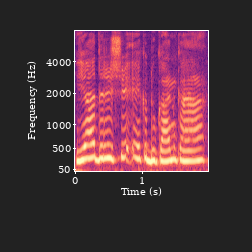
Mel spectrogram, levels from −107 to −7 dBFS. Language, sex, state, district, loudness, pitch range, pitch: Hindi, male, Jharkhand, Garhwa, -12 LUFS, 225-275 Hz, 245 Hz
